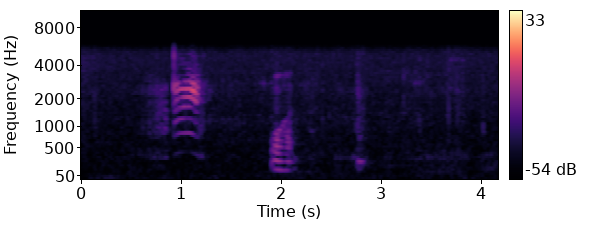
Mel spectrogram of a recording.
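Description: A domestic tabby cat gives one short meow about a second in, its pitch rising and then falling.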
